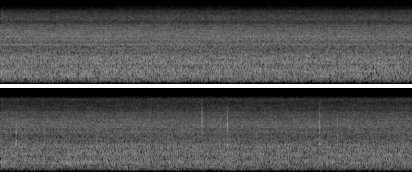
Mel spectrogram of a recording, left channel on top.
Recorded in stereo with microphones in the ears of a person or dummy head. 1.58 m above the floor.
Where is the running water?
65° left (ahead or behind), 1.2 m.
